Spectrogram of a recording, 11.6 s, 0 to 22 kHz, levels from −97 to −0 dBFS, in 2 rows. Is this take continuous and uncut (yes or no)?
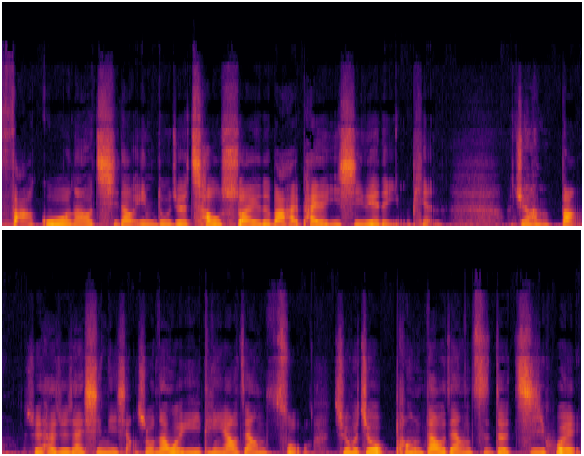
yes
